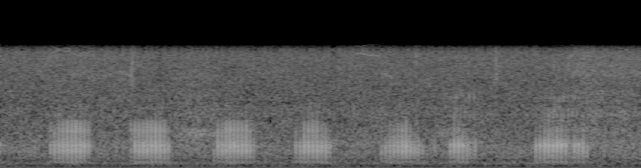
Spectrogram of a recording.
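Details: Cat purr, seven or so evenly spaced rumbling bursts of fine rapid pulses, each lasting under a second, with soft breathy gaps in between.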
